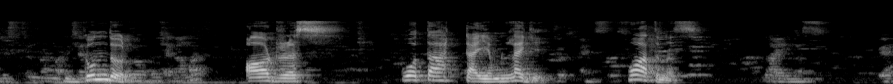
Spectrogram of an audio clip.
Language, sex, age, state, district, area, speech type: Kashmiri, male, 45-60, Jammu and Kashmir, Bandipora, rural, read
